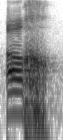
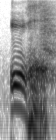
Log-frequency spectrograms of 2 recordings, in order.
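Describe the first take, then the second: First: The opening sound is thin and light. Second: The opening sound is thick and heavy. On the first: The speaker calls it right. "hamzah tu tetaplah nipis, yang gemuk cuma kho" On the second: The speaker calls it wrong. "jangan gemukkan hamzah tu awal-awal sebab ada orang dia baca oh"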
